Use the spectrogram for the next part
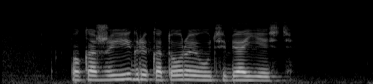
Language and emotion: Russian, neutral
